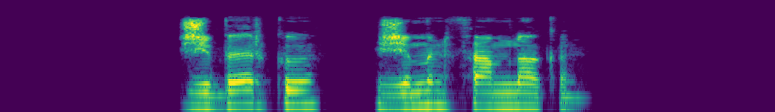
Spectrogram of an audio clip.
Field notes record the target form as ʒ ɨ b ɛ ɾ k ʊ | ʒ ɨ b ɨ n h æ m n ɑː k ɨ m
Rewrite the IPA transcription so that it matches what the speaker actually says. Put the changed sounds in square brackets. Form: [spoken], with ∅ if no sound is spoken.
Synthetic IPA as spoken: ʒ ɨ b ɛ ɾ k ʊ | ʒ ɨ [m] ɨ n [f] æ m n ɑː k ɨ [n]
